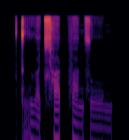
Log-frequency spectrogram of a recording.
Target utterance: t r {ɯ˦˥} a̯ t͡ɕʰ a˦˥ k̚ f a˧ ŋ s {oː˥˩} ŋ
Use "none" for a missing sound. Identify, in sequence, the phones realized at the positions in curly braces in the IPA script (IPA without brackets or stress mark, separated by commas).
ɯ˩˦, oː˧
